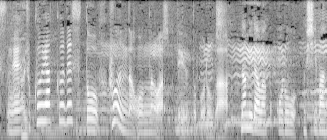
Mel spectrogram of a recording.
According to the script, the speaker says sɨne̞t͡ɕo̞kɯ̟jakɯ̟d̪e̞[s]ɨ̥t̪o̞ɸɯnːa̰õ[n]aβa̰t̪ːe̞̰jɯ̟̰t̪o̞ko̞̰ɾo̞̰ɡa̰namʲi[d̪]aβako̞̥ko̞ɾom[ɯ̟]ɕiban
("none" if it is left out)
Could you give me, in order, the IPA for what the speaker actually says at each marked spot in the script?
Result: s, nː, d̪, ɯ̟

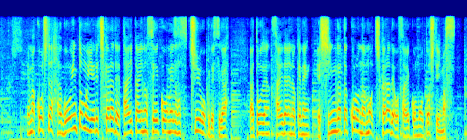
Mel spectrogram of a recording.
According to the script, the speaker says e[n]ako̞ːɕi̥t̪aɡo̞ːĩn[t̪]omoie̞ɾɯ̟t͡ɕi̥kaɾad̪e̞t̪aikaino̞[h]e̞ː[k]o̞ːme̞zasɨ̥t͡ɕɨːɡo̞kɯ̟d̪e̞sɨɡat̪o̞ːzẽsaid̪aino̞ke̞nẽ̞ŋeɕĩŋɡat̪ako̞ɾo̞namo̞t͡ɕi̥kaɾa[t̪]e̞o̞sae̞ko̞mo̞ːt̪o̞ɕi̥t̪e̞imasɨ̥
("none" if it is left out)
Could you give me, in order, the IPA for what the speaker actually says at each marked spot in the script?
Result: m, t̪, s, k, d̪

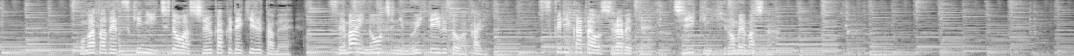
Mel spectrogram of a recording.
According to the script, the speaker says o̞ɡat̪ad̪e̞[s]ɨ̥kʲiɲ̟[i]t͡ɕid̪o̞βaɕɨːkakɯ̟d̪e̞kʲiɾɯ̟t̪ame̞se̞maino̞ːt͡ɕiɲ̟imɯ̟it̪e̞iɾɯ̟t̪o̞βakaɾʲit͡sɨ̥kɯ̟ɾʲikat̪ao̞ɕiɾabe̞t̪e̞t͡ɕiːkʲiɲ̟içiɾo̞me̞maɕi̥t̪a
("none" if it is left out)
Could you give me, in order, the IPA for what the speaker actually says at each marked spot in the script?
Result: t͡s, iː

